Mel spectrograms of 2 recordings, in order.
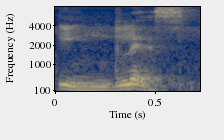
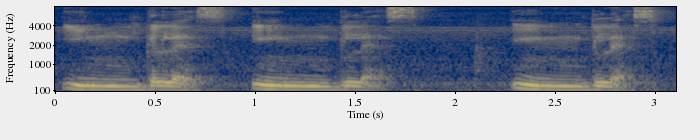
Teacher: en un contexto en el que la consonante que sucede es velar, la consonante nasal también se realiza de manera velar. Entonces, miren lo que ocurre con la palabra inglés.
